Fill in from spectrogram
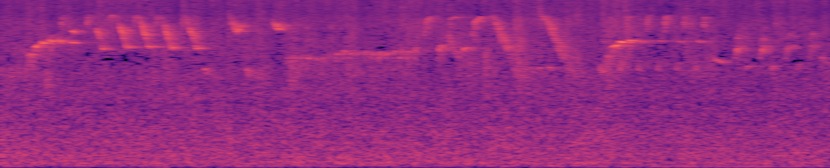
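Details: Goldfinch mule singing during rain: a run of high twittering notes, short sweeping whistles and brief trills, partly veiled by a constant hiss of rainfall.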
